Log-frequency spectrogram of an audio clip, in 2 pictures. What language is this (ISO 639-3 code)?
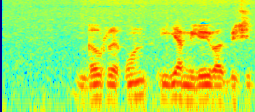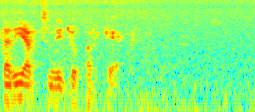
eus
